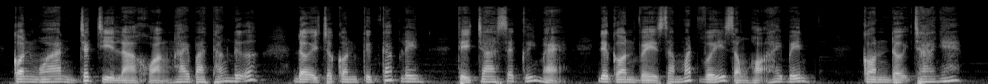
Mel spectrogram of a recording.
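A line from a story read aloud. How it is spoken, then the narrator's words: Smiling tender whisper. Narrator (Vietnamese): Liên mỉm cười thì thầm với nó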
